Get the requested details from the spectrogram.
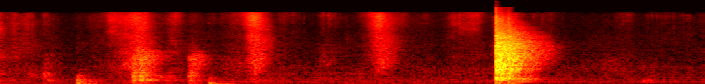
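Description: Clumps of sand crumble and break apart.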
